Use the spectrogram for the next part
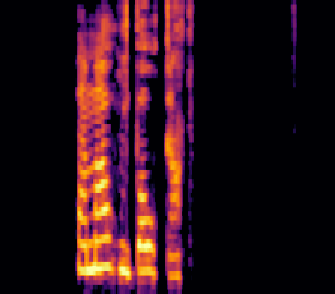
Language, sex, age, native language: Icelandic, female, 9, Icelandic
